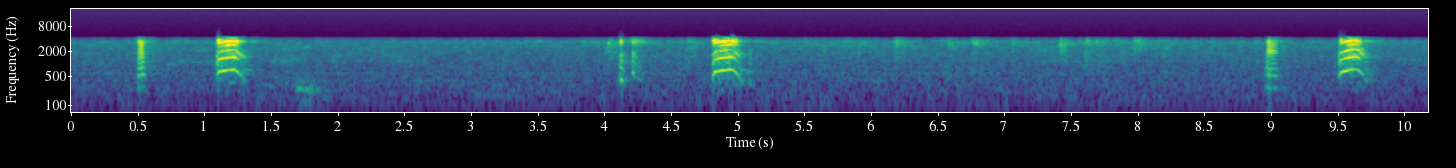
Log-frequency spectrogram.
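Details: Post-mating hiccups from a male chinchilla: three short arched squeaks with strong harmonics, spaced about four seconds apart, each preceded by a soft click, over low room noise.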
